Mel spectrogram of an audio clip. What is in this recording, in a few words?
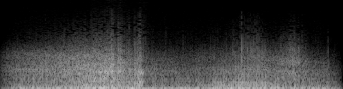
strange talk; Garry's Mod; hl2; citadel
